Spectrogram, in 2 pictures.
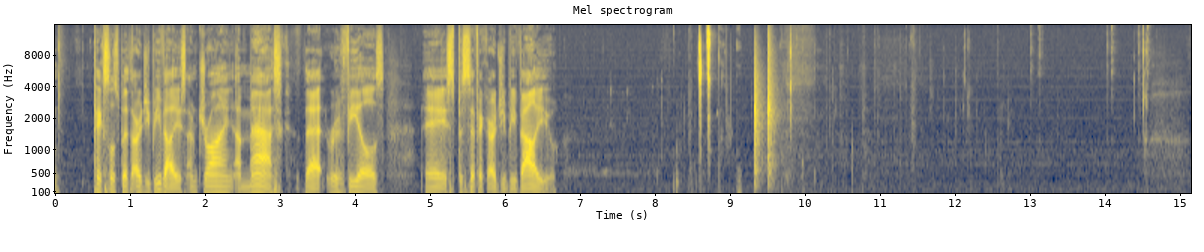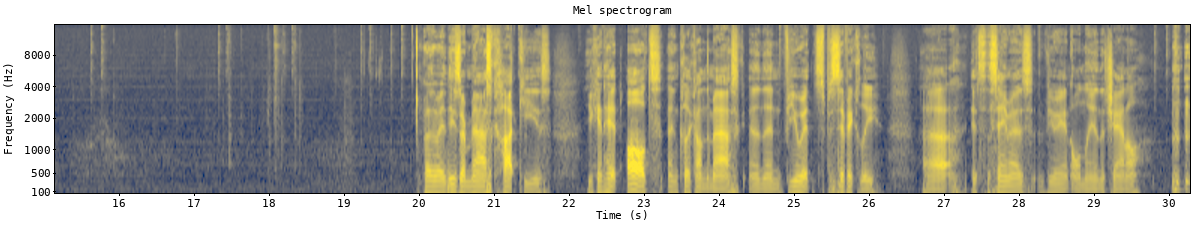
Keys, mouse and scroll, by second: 10.2-11.4 scroll, 13.1 click, 14.1 click, 14.6 click, 15.8 alt+click, 17.5 alt+click, 18.3 shift+click, 19.4 click, 19.8 click, 21.3 shift+click, 22.5 click, 23.2 click, 23.7 click, 24.8 click, 25.4 click, 28.3 middle click, 30.0 middle click.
